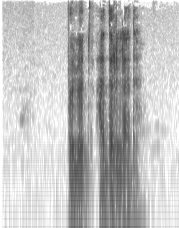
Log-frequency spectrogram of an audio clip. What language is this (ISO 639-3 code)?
uzb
